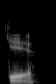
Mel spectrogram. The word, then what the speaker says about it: Guia: Uh, and I really have no problem if someone like just asks me, and it's actually quite simple. It's just gear.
